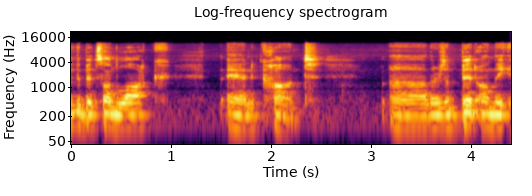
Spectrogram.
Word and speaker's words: Kant: There's quite a bit on Immanuel Kant, or sometimes called Kant, the way you pronounce it, is based on what country you're in. Americans call him Kant. Brits call him Kant.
